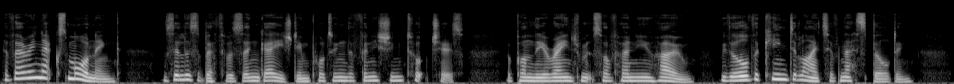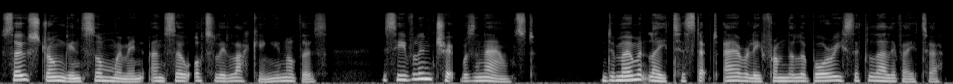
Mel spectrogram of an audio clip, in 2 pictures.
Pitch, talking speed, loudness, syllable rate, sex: 170 Hz, 175 wpm, -19 LUFS, 5.7 syllables/s, female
